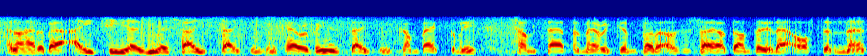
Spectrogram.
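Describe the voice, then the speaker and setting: Older retired guy on a ham radio net, very low voice, rambly, tinny radio sound with hiss. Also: brisk. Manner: rambling and hesitant, spells call signs phonetically. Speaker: amateur radio operator. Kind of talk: amateur radio net chat. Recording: tinny shortwave radio with static.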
